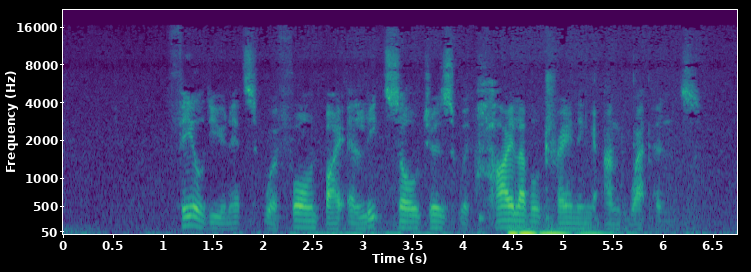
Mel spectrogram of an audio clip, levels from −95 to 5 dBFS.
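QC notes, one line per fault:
No faults found on listening; the speech passes QC with nothing to flag.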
